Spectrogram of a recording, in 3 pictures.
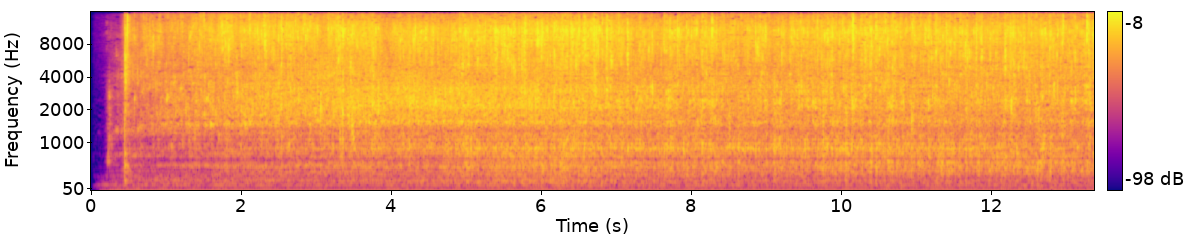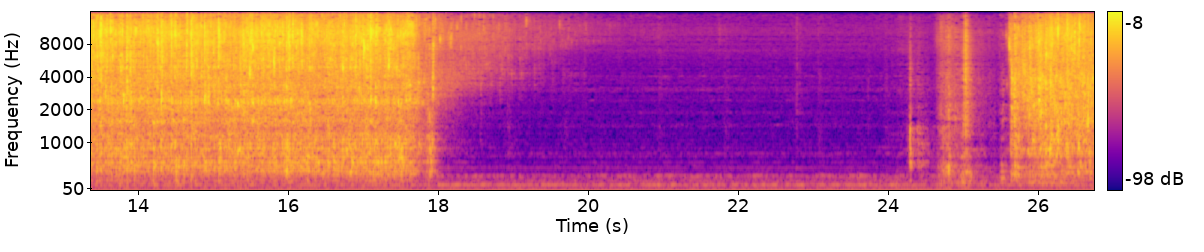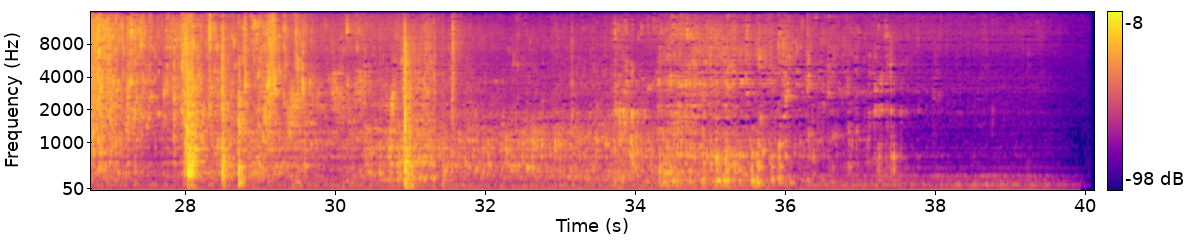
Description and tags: Recorded with a Zoom H4N in a Small House. An Interior Recording of a Sink Bowl being filled and emptied. Stereo Recording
